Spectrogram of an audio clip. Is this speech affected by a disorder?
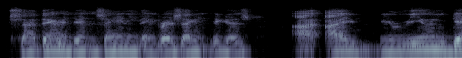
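Yes: cerebral palsy; from birth, uses wheelchair.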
